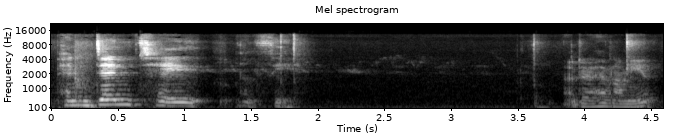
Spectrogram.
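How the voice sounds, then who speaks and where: A woman's voice: lowish voice, expressive, slow pace, fairly bright tone, slight background noise. A woman hosting a dramatic transcript reading, giving casual, sardonic asides and swearing freely. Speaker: host reading a court transcript with commentary. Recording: roomy echo.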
